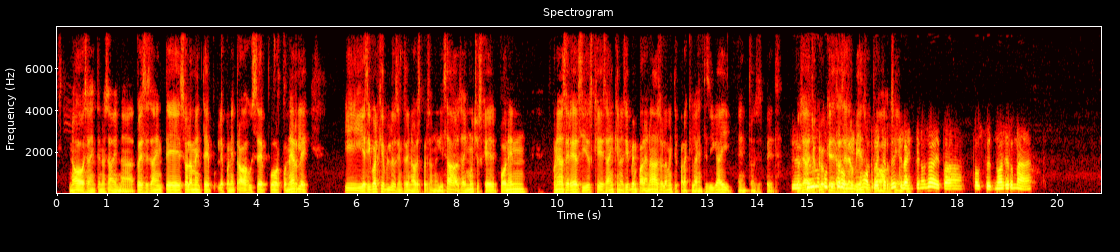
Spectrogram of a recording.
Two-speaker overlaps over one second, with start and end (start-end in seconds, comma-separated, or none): 14.8-17.1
